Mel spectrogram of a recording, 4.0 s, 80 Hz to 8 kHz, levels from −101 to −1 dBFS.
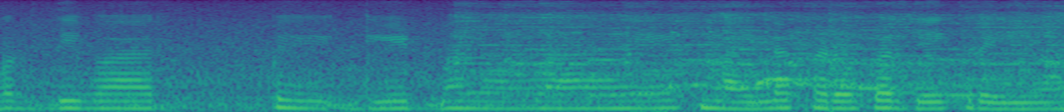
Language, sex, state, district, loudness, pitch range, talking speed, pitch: Hindi, female, Bihar, Purnia, -33 LUFS, 180-190 Hz, 195 wpm, 185 Hz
